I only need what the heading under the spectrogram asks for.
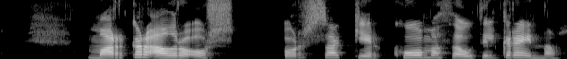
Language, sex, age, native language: Icelandic, female, 20-29, Icelandic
